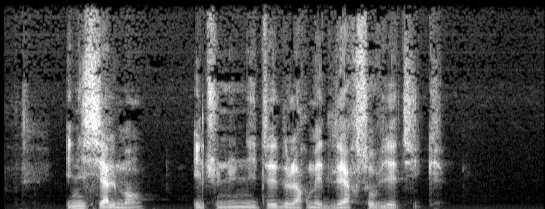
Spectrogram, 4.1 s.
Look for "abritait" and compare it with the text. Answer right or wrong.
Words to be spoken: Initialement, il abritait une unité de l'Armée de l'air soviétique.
wrong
